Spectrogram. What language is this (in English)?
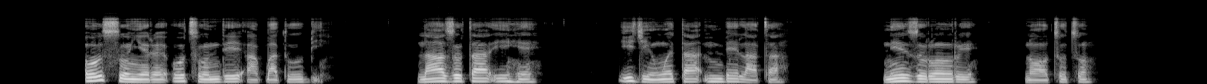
Igbo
